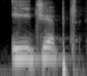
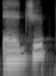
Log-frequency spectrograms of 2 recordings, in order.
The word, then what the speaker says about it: Egypt: In ancient Greece, Rome, Egypt, careful with the pronunciation, it's not Egypt, it's Egypt.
